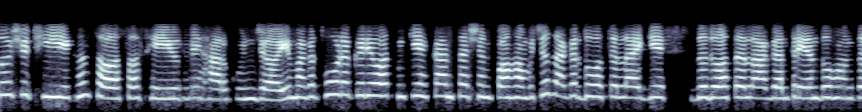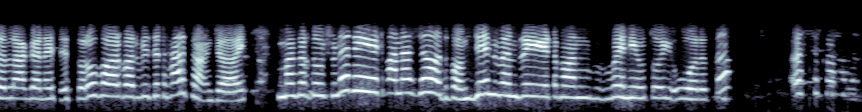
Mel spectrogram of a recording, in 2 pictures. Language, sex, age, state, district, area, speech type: Kashmiri, female, 60+, Jammu and Kashmir, Srinagar, urban, conversation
